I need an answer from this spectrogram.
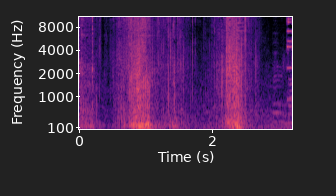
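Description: Crackly, crunching rasp of a knife cutting through crusty Pfistersonne farmhouse bread with a distinctive crust, in two drawn-out swelling bursts of brittle crackle.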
